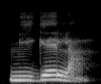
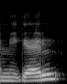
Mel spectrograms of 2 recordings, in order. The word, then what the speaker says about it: Miguel: So the U there is silent. So GUE, ge, GUI, gi. Miguela, Jose Miguel. And I have a note here. There's a reason I put Jose Miguel on the screen and not just Miguel.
